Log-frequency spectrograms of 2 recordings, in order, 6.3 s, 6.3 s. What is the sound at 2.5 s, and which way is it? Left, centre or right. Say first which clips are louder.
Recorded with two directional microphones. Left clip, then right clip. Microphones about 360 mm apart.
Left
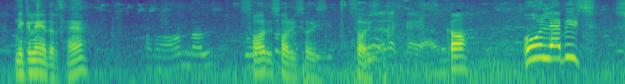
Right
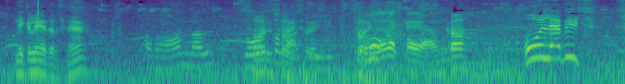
Speech: left 11 dB; centre.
